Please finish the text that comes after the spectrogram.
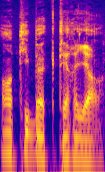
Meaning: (adjective) antibacterial
- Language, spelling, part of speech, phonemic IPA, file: French, antibactérien, adjective / noun, /ɑ̃.ti.bak.te.ʁjɛ̃/, Fr-antibactérien.ogg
